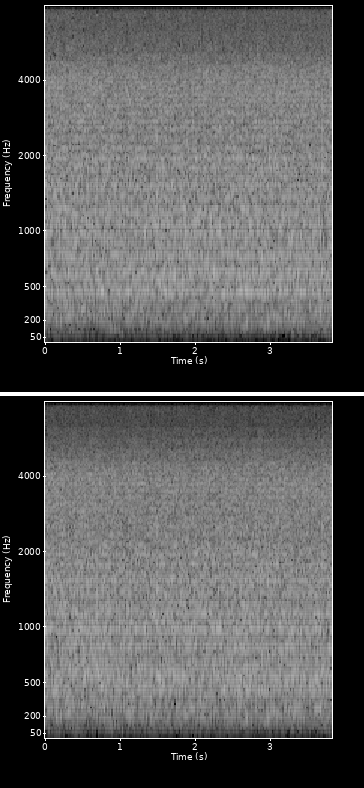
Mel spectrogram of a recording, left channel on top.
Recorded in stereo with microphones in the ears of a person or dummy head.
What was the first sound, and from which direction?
Running water, 5° left (ahead or behind).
